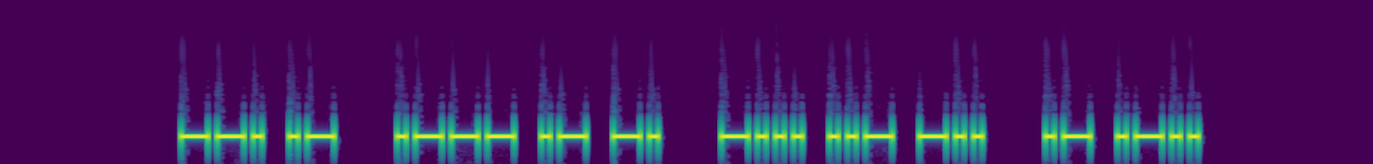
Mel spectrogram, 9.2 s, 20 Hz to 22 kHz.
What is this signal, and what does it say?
Morse code, heard as a keyed tone, about 20 wpm, 700 Hz. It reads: GA JAN BUD AL
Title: K1USN SST QSO Practice - 20wpm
